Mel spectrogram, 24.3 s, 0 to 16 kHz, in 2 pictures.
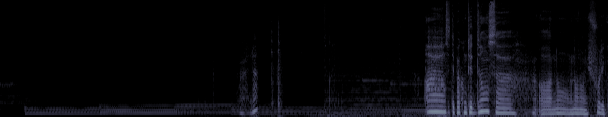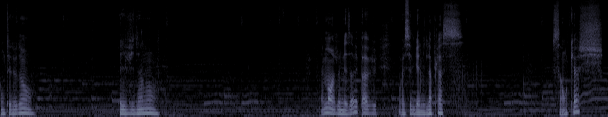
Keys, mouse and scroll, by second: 7.2 click, 7.6-7.9 scroll up 2, 8.0 click, 8.3-9.1 middle drag, 9.1 Tab, 9.5-10.0 middle drag, 10.0 Tab, 10.2-10.9 middle drag, 10.9 shift+click, 13.5 ctrl+j, 13.9 a, 14.1 a, 14.6 click, 14.7 Tab, 14.9-15.5 scroll up 3, 15.1 shift+middle drag, 15.5 a, 15.6 a, 15.8-16.5 scroll down 4, 16.5 Tab, 17.2 ctrl+i, 17.4 h, 17.7 a, 17.9 a, 19.6 Tab, 20.4-23.7 typing, 23.9-24.3 scroll up 2.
